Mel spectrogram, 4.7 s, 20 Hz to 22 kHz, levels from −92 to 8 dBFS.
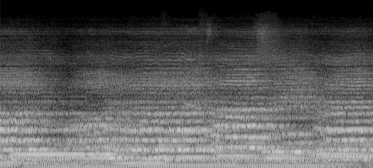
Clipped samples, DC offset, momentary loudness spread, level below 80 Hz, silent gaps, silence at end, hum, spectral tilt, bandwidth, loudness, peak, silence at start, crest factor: under 0.1%; under 0.1%; 2 LU; -30 dBFS; none; 0 s; none; -7.5 dB/octave; 11.5 kHz; -17 LUFS; -4 dBFS; 0 s; 12 dB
